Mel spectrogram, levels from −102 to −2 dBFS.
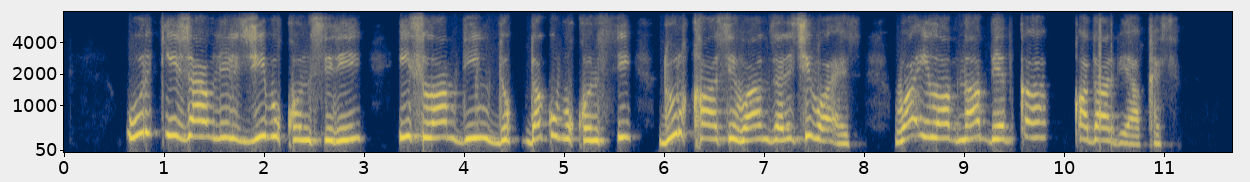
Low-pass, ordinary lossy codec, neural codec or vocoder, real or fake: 7.2 kHz; Opus, 16 kbps; none; real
